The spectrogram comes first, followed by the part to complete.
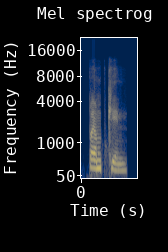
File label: "pumpkin", Indian; Dictionary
